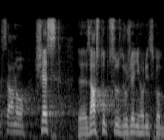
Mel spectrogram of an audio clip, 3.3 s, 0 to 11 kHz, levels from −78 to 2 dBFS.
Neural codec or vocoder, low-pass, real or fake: none; 7.2 kHz; real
